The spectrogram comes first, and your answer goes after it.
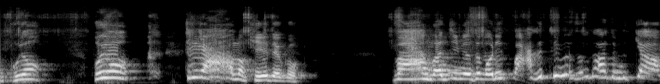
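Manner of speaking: very high, straining cries; urgent acted pleading. Preacher acting God trying to be noticed, high urgent calls. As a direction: cry out high and loud to get through.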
